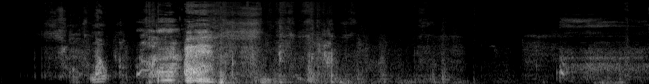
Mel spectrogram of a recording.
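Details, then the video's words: Layla the Boxer rouses her owner early on his day off inside the house; breathy huffs and grumbling vocal bursts swell to a loud peak, then trail into quieter snorts amid a person's voice ordering her to sit. "Boxer Dog OR Alarm Clock?"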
